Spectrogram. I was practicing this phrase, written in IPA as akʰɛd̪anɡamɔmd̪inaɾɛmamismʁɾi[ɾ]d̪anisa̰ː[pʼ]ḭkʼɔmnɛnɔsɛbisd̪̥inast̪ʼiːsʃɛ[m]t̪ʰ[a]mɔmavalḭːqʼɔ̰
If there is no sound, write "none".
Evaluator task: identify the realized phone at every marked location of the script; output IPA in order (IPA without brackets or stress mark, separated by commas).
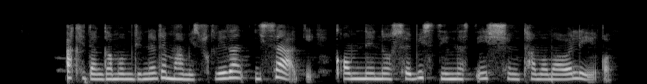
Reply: none, kʼ, m, a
